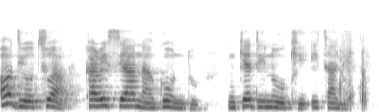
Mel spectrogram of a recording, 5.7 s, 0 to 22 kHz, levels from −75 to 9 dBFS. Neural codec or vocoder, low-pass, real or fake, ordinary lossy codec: none; 7.2 kHz; real; none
